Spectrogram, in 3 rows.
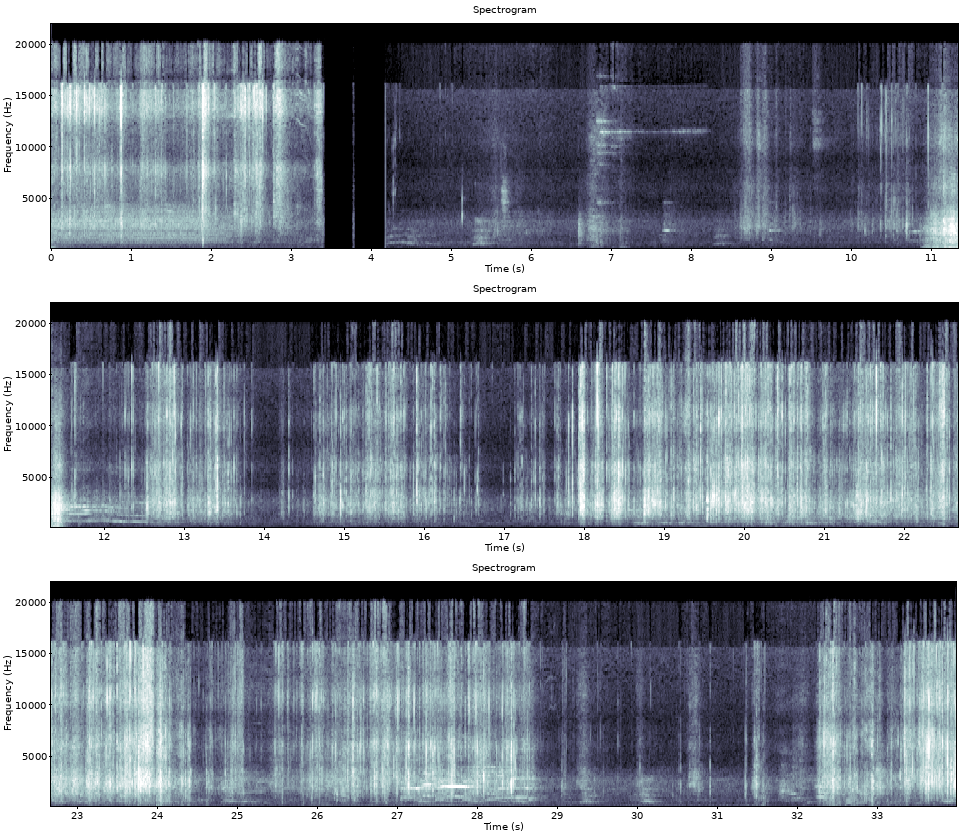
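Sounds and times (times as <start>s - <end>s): packaging crinkling and rustling: 0.0s - 3.4s, 10.1s - 29.2s, 31.3s - 33.9s.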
